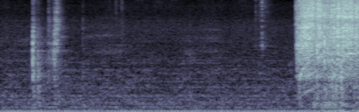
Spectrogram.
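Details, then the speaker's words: Cordless drill/driver in reverse removing screws from dark wood paneling during an RV bedroom renovation: quiet whir, then harsh high grinding as the bit slips in the screw head. Cam-out from too little pressure, which strips screws; the fix is to push. "Okay, we can't have that. That's what strips the screws. When you hear that grinding noise, >> you have to push."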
